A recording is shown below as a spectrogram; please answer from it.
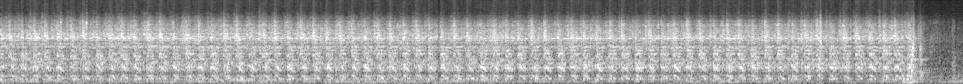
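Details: Ford Maverick cranking but not starting: even starter cranking at about four beats a second for nine seconds, never catching or firing before it stops.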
